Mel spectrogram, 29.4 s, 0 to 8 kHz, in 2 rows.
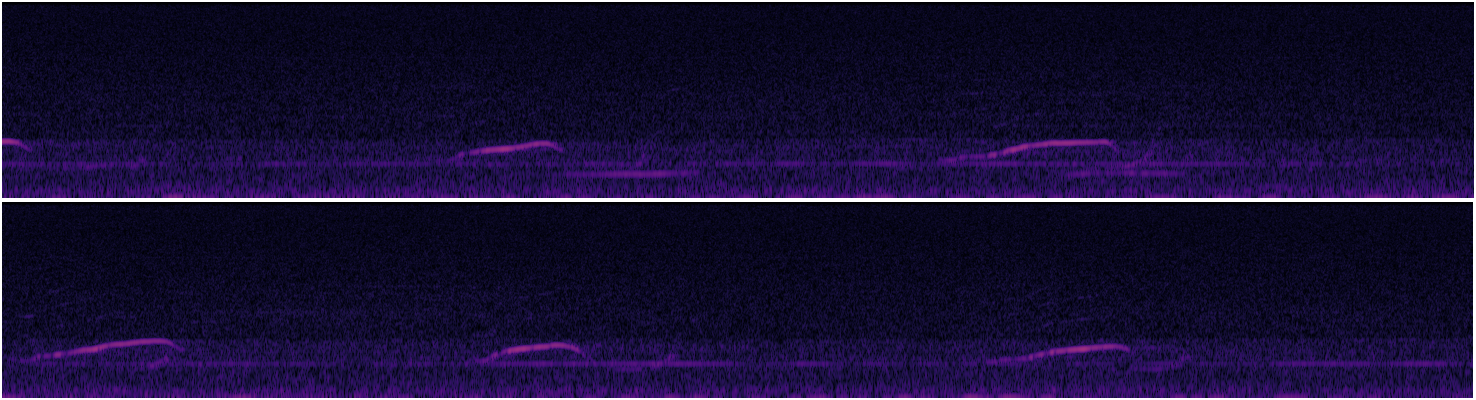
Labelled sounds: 16.0	16.4	humpback whale, 0.80 to 0.86 kHz

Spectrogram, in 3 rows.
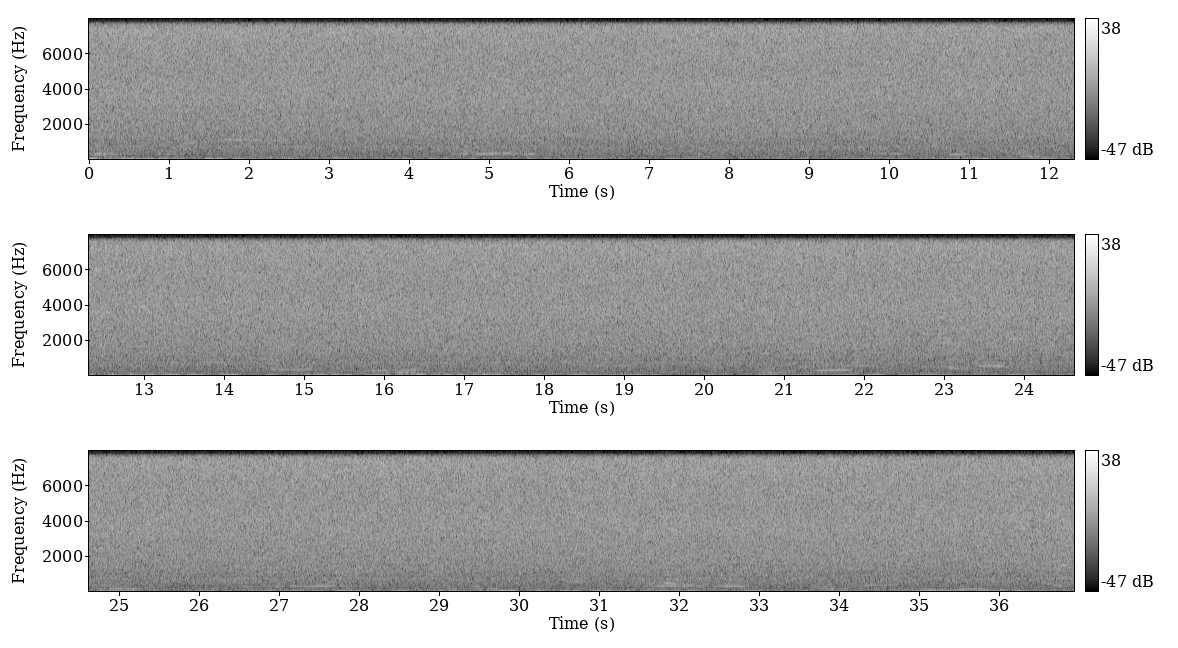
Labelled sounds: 1.7	1.9	humpback whale, 1.1 to 1.2 kHz

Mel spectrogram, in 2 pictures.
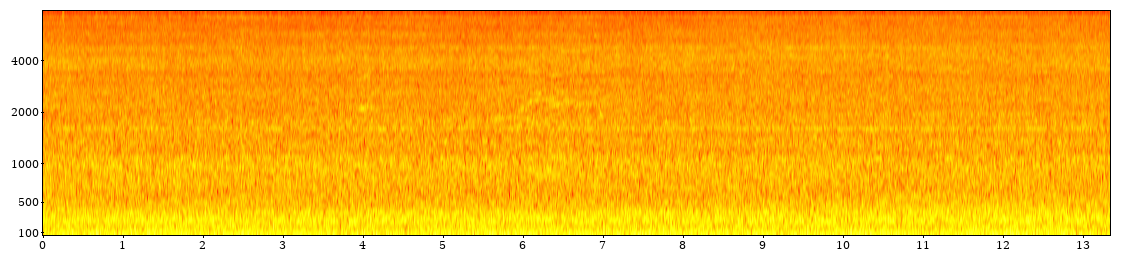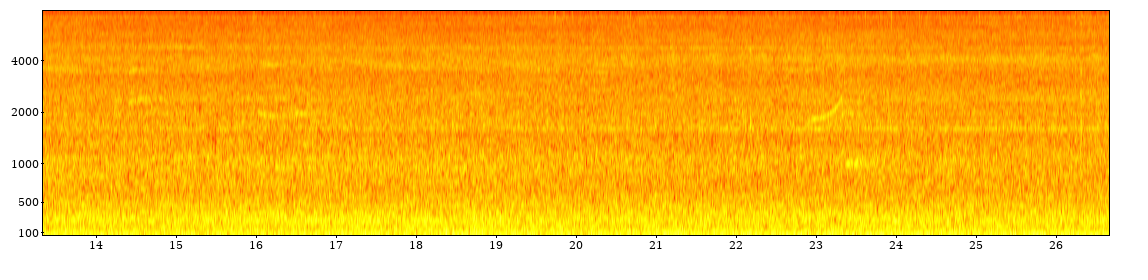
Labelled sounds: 22.9	23.3	killer whale, southern resident, 1.8 to 2.3 kHz

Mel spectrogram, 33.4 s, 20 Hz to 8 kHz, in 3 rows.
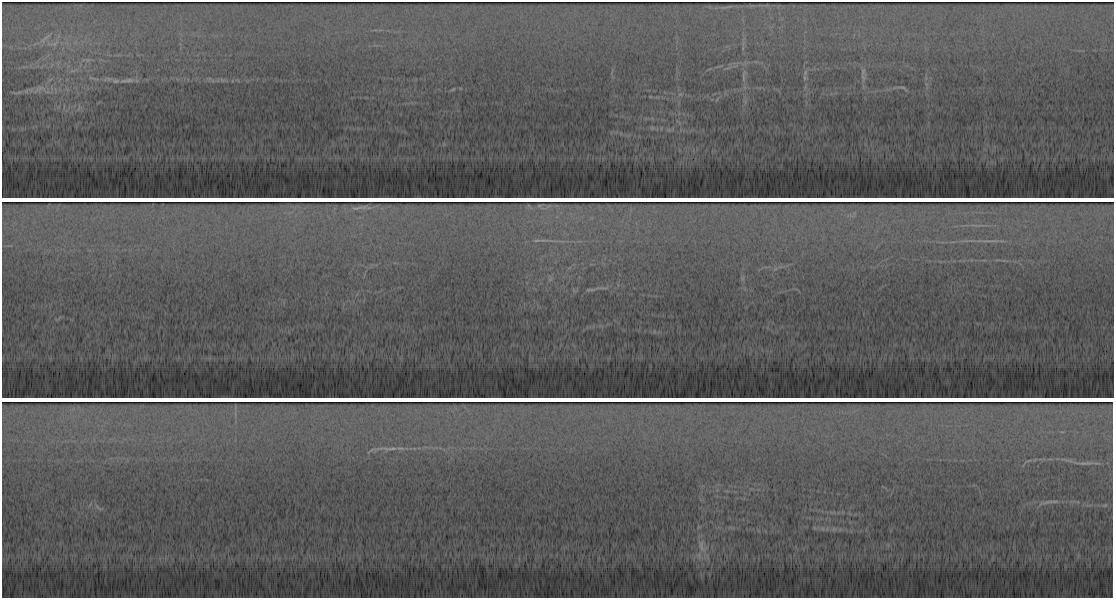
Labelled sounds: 0.0	1.4	killer whale, southern resident, 1.1 to 5.1 kHz
16.2	17.4	killer whale, southern resident, 1.0 to 5.0 kHz
18.4	19.1	killer whale, southern resident, 1.2 to 4.0 kHz
25.8	26.7	killer whale, southern resident, 3.8 to 4.2 kHz
32.3	33.3	killer whale, southern resident, 1.1 to 3.6 kHz

